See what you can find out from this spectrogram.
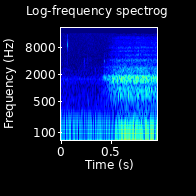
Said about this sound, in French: Prenez une première grande respiration.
